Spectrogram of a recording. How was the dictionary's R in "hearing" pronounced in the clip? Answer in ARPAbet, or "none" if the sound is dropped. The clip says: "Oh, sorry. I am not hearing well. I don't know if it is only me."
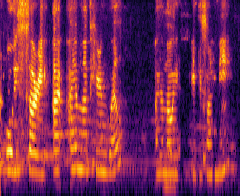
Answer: R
